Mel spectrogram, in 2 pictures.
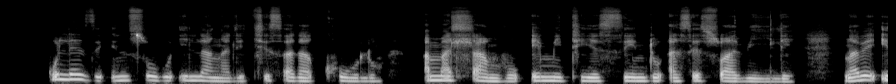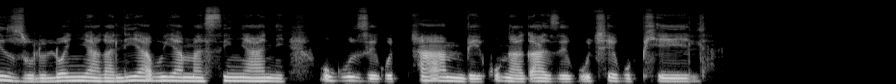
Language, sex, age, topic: North Ndebele, female, 25-35, health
